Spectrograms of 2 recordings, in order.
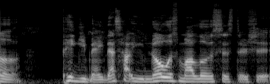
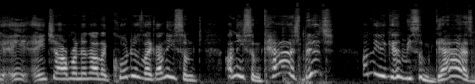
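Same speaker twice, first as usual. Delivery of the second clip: much higher squeaky pleading demand; mock demand; 11 semitones higher than usual. Teller replaying pestering a Dunkin' worker for cash, squeaky high demand. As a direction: pitch it way up, pushy and exasperated.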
